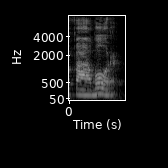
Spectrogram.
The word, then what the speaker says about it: favor: this V but actually in Spanish it has a b pronunciation as you would hear it in English so instead of saying por favor you would say poor fabor de nada de nada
